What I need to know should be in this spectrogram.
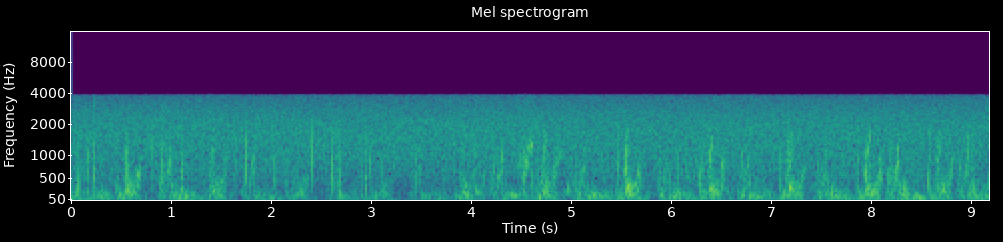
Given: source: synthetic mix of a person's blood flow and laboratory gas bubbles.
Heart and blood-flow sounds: Doppler ultrasound of blood flow; precordium
4.00-4.17 s: bubbles
4.44-4.64 s: bubbles
4.67-5.07 s: bubbles
6.07-6.36 s: bubbles
6.40-6.58 s: bubbles
7.07-7.26 s: bubbles
7.42-7.59 s: bubbles
8.12-8.19 s: bubbles
From the record:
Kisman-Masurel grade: 221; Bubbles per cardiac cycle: several, 3 to 8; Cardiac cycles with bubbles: 10 to 50%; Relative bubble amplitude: barely perceptible (0.100 to 0.250); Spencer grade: 2 (many but less than half of the cardiac periods contain bubble signals, singularly or in groups); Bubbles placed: only in the low amplitude regions of the cardiac cycle

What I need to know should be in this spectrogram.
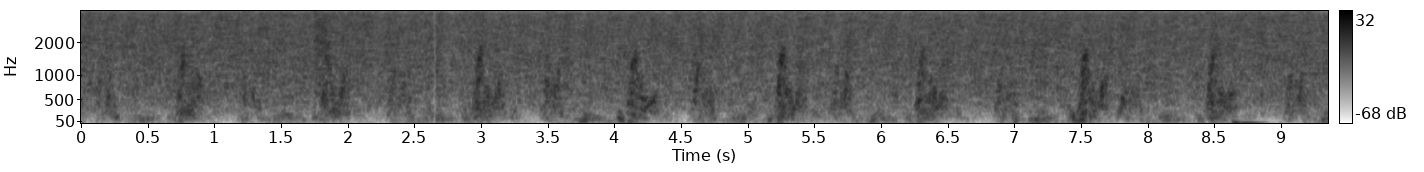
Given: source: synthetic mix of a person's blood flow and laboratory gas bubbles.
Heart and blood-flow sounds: Doppler ultrasound of blood flow; precordium
0.00-0.04 s: bubbles
From the record:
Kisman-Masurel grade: 112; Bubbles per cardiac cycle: 1 to 2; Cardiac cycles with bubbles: 1 to 10%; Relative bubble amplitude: moderate (0.250 to 0.450); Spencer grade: 1 (occasional bubble signal discernible with the cardiac motion signal, with majority of cardiac periods free of bubbles); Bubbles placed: only in the low amplitude regions of the cardiac cycle

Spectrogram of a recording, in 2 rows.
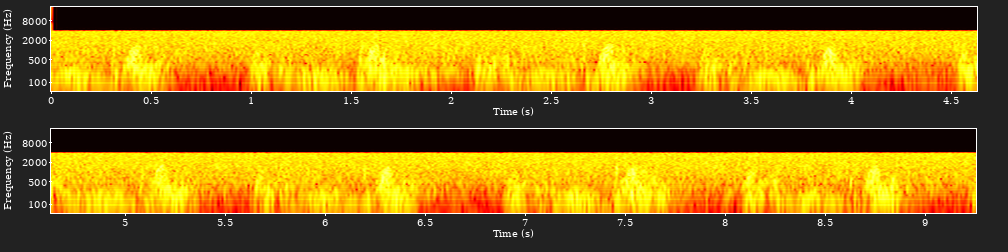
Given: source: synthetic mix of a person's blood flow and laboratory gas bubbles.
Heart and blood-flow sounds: Doppler ultrasound of blood flow; precordium
1.83-2.65 s: bubbles
From the record:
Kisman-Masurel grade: 211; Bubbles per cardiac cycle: several, 3 to 8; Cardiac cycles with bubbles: 1 to 10%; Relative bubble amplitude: barely perceptible (0.100 to 0.250); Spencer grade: 1 (occasional bubble signal discernible with the cardiac motion signal, with majority of cardiac periods free of bubbles); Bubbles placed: only in the low amplitude regions of the cardiac cycle

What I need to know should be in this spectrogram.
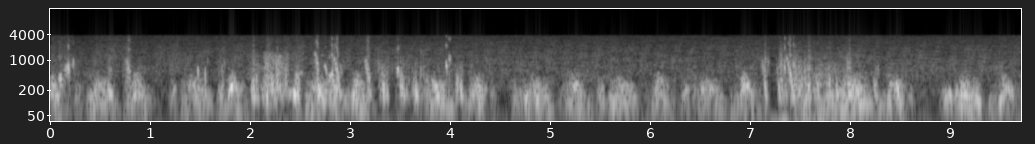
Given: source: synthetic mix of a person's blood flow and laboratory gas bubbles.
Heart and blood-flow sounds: Doppler ultrasound of blood flow; precordium
0.08-0.28 s: bubbles
0.58-0.66 s: bubbles
0.75-0.84 s: bubbles
1.45-1.60 s: bubbles
1.68-1.77 s: bubbles
2.00-2.54 s: bubbles
2.63-2.95 s: bubbles
3.15-3.41 s: bubbles
3.45-3.76 s: bubbles
3.94-4.17 s: bubbles
7.10-7.22 s: bubbles
7.26-7.52 s: bubbles
7.57-7.72 s: bubbles
7.75-8.16 s: bubbles
8.23-8.31 s: bubbles
From the record:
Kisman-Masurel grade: 333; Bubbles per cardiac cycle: rolling drumbeat, 9 or more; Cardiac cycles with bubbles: 50 to 99%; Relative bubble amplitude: loud (0.450 to 0.775); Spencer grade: 3 (all of the cardiac periods contain showers or single bubble signals, but not dominating or overriding the cardiac motion signals); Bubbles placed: only in the low amplitude regions of the cardiac cycle

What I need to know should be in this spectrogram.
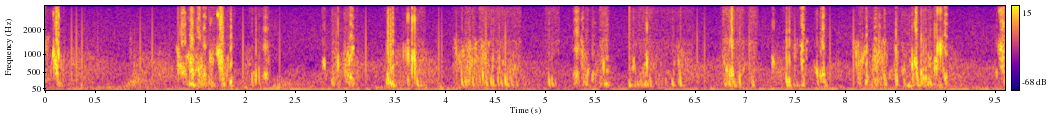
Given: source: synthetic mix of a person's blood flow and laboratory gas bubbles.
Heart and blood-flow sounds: Doppler ultrasound of blood flow; subclavian vein
0.00-0.19 s: bubbles
1.30-1.90 s: bubbles
2.03-2.25 s: bubbles
2.76-2.82 s: bubbles
2.85-3.15 s: bubbles
3.38-3.80 s: bubbles
4.07-4.76 s: bubbles
5.00-5.14 s: bubbles
5.27-5.66 s: bubbles
5.83-6.48 s: bubbles
6.75-7.12 s: bubbles
7.26-7.32 s: bubbles
7.37-7.62 s: bubbles
7.68-7.83 s: bubbles
8.06-9.04 s: bubbles
9.49-9.61 s: bubbles
From the record:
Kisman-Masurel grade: 332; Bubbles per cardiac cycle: rolling drumbeat, 9 or more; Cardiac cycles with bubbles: 50 to 99%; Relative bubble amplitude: moderate (0.250 to 0.450); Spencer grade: 3 (all of the cardiac periods contain showers or single bubble signals, but not dominating or overriding the cardiac motion signals); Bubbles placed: anywhere in the cardiac cycle

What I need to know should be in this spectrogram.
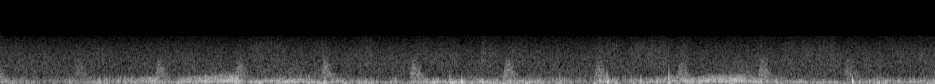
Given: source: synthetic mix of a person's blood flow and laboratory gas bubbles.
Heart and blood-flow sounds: Doppler ultrasound of blood flow; subclavian vein
no bubbles
From the record:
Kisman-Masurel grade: 000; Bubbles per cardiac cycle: 0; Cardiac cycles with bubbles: 0%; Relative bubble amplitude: no bubbles discernible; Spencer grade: 0 (complete lack of bubble signals)

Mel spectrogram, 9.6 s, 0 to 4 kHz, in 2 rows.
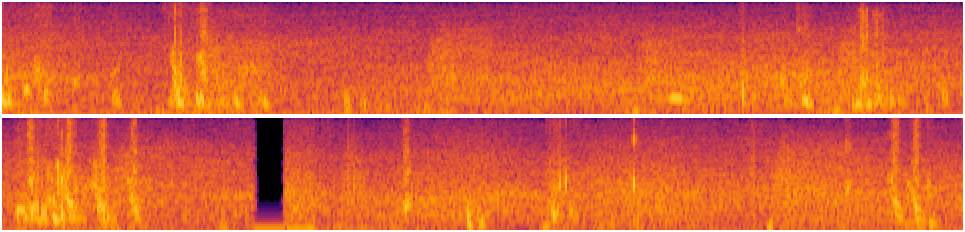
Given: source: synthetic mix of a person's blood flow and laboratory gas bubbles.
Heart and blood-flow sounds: Doppler ultrasound of blood flow; subclavian vein
0.00-0.26 s: bubbles
0.35-0.41 s: bubbles
0.53-0.62 s: bubbles
0.81-1.35 s: bubbles
3.67-3.75 s: bubbles
3.88-4.07 s: bubbles
4.22-4.53 s: bubbles
4.68-4.76 s: bubbles
4.86-5.39 s: bubbles
5.42-5.52 s: bubbles
6.79-6.88 s: bubbles
7.53-7.69 s: bubbles
7.93-8.01 s: bubbles
9.01-9.06 s: bubbles
9.22-9.47 s: bubbles
From the record:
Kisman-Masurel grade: 233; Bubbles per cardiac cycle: several, 3 to 8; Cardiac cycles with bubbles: 50 to 99%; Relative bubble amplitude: loud (0.450 to 0.775); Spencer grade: 3 (all of the cardiac periods contain showers or single bubble signals, but not dominating or overriding the cardiac motion signals); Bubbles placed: anywhere in the cardiac cycle

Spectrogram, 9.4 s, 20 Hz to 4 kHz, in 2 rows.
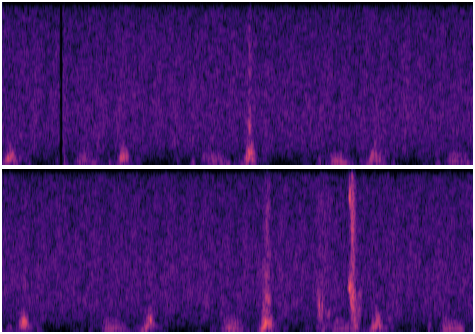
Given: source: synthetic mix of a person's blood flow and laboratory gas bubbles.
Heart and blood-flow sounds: Doppler ultrasound of blood flow; precordium
7.84-8.00 s: bubbles
8.16-8.31 s: bubbles
From the record:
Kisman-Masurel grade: 122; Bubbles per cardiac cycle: 1 to 2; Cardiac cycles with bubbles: 10 to 50%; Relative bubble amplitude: moderate (0.250 to 0.450); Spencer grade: 2 (many but less than half of the cardiac periods contain bubble signals, singularly or in groups); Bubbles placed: only in the low amplitude regions of the cardiac cycle

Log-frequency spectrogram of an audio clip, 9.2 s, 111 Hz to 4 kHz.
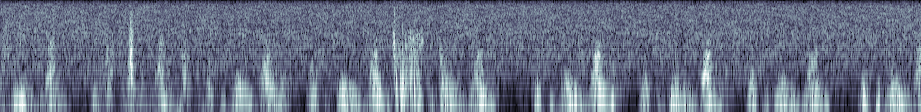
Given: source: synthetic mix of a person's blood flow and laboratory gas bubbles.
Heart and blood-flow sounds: Doppler ultrasound of blood flow; precordium
3.89-4.25 s: bubbles
4.38-4.55 s: bubbles
From the record:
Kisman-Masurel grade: 213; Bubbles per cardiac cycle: several, 3 to 8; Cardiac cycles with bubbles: 1 to 10%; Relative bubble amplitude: loud (0.450 to 0.775); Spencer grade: 1 (occasional bubble signal discernible with the cardiac motion signal, with majority of cardiac periods free of bubbles); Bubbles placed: only in the low amplitude regions of the cardiac cycle

